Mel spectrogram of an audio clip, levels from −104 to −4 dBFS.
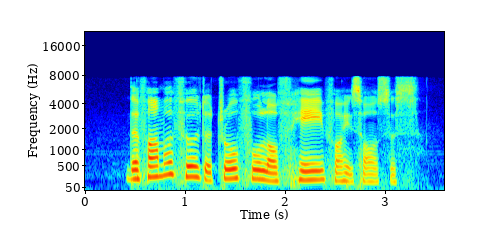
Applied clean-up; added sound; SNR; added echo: none; none; none; none.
